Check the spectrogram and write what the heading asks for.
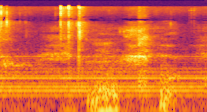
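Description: Faint clicks of boiled crawfish shell being cracked apart by hand, over a steady low hum, with a couple of brief murmured voice sounds about a second in and near the end.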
